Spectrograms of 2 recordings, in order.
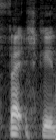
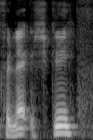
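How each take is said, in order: First: The name is said without an n sound. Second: The name is said with an n sound. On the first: The speaker calls it right. "There is no N in the word" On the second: The speaker calls it wrong. "you're saying Fenechki"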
